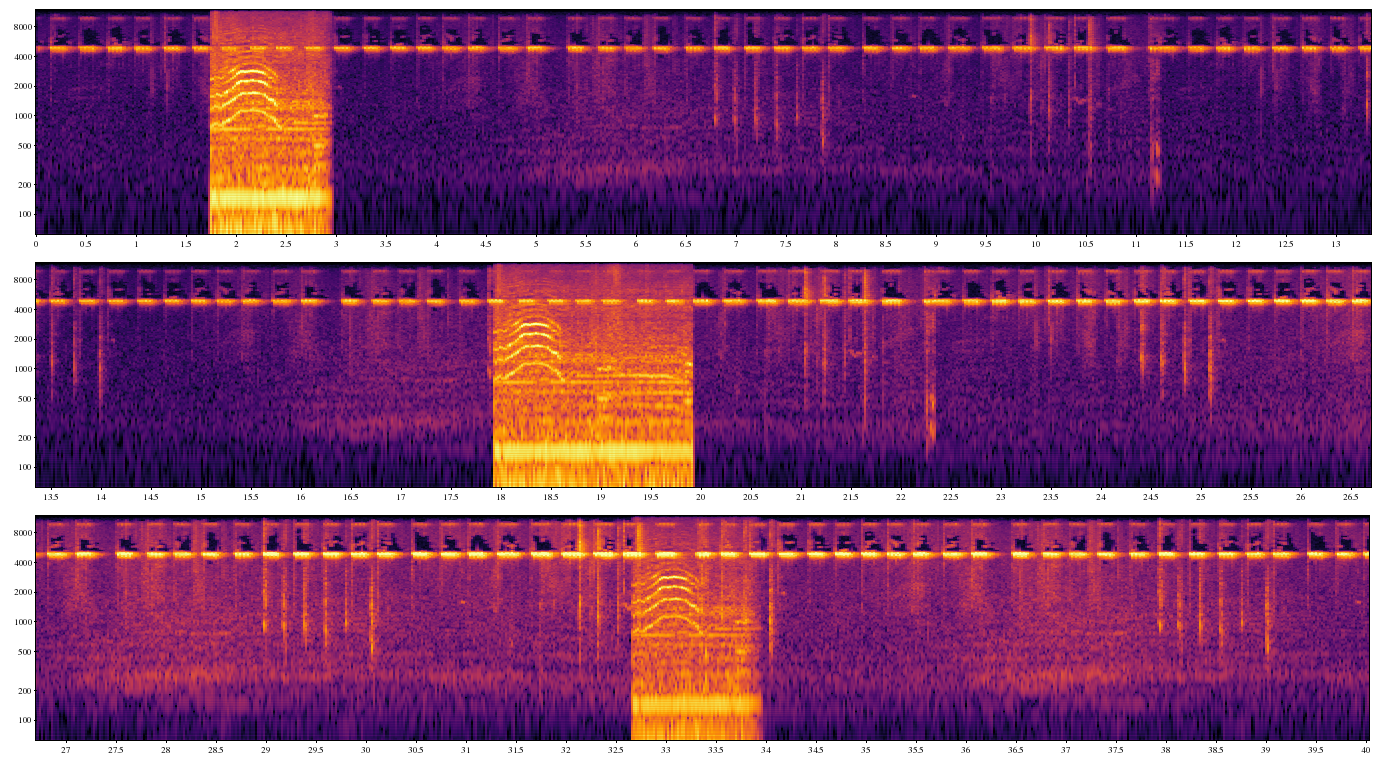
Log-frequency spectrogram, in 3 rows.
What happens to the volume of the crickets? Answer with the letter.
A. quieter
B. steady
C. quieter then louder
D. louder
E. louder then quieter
D.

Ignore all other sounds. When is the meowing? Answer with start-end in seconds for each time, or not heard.
1.7-3.0, 17.9-19.9, 32.6-34.0.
